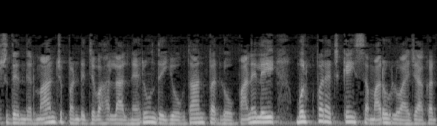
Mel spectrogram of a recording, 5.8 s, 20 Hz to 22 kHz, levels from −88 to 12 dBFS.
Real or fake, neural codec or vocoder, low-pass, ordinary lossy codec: real; none; 7.2 kHz; none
